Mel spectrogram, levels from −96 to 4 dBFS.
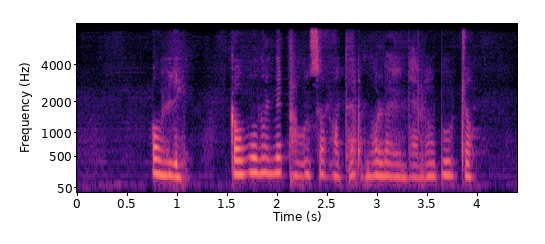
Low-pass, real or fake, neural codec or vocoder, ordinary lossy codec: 7.2 kHz; fake; codec, 16 kHz in and 24 kHz out, 0.6 kbps, FireRedTTS-2 codec; none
